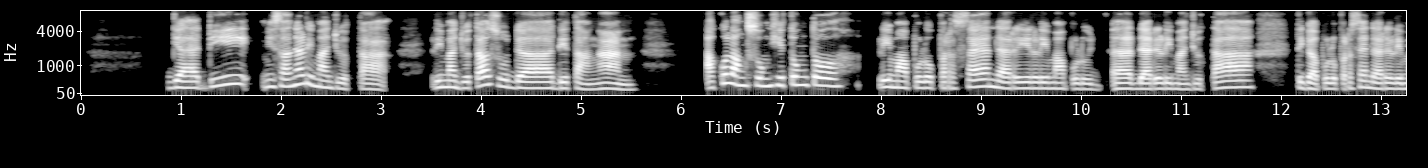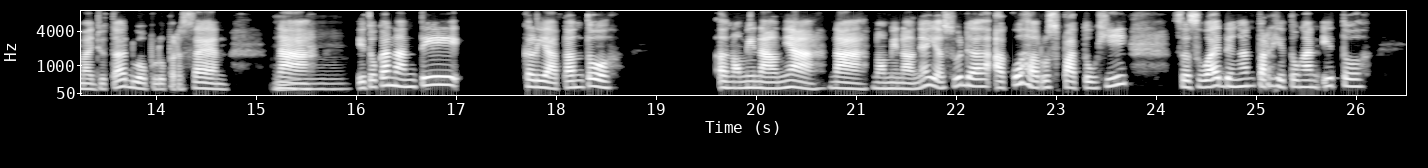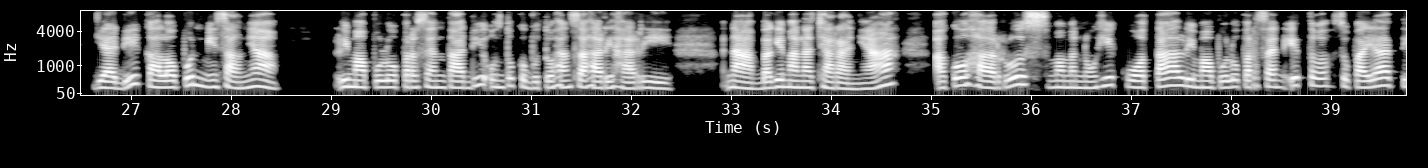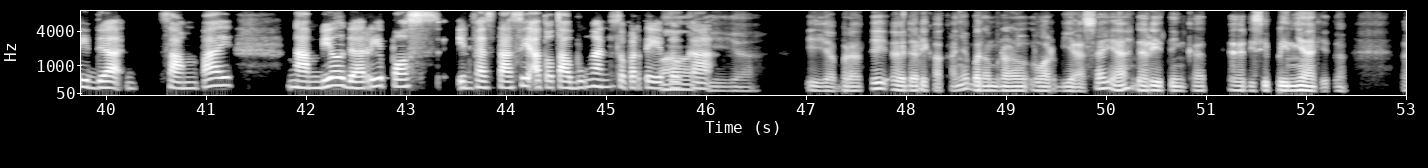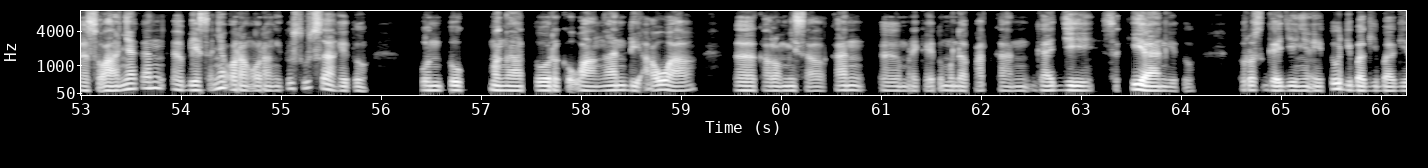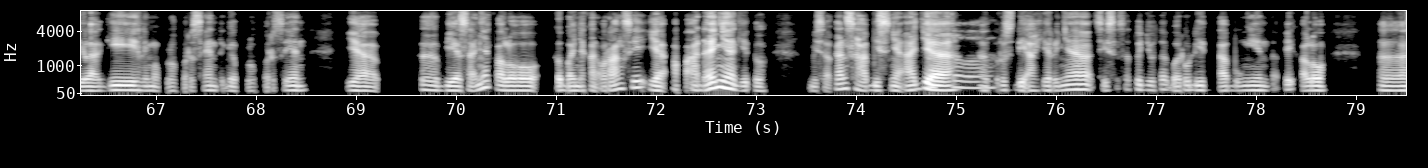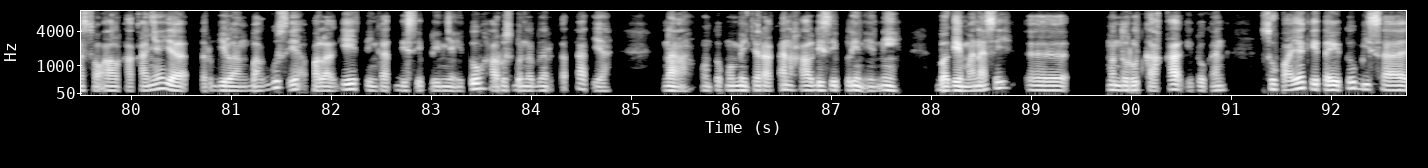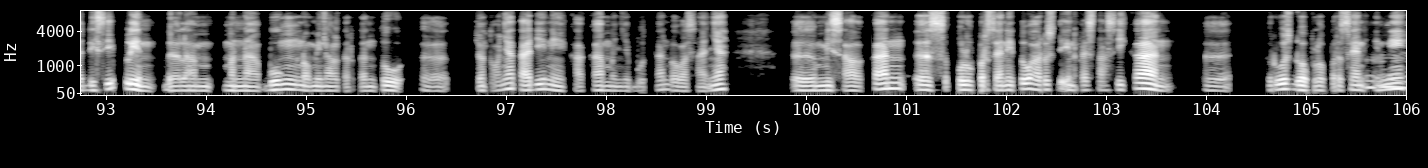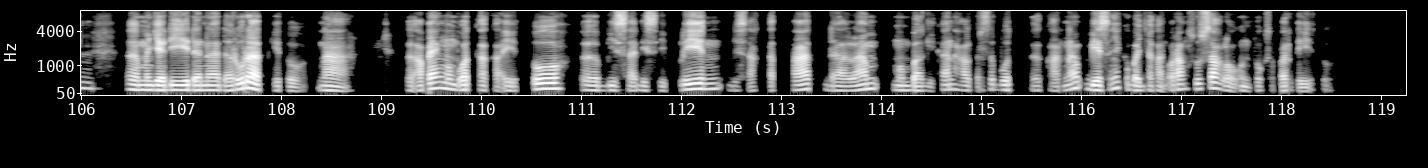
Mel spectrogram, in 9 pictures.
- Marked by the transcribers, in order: tapping
- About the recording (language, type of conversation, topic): Indonesian, podcast, Gimana caramu mengatur keuangan untuk tujuan jangka panjang?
